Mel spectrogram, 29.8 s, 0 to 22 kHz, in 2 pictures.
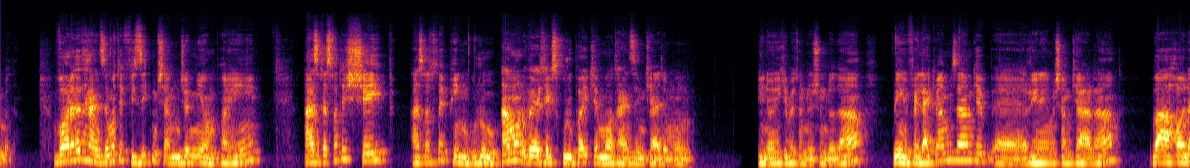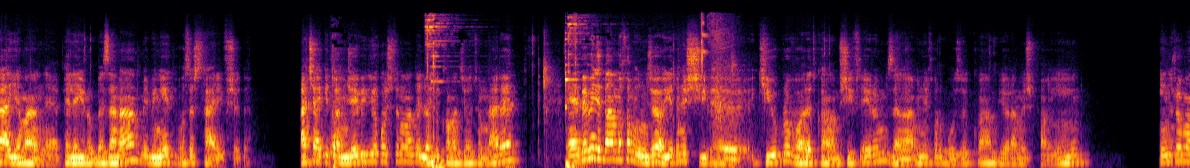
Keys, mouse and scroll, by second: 1.3 click, 2.1-3.1 scroll down 18, 3.1 scroll up 1, 4.1 click, 4.4 scroll down 4, 5.8 click, 15.9 click, 21.4-21.9 drag, 23.2 shift+a, 26.0 s, 27.2 click, 28.9-29.5 middle drag, 29.5 click.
